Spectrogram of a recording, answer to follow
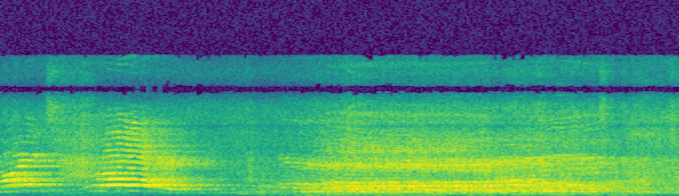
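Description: A high voice calls out and falls in pitch within the first second. Then several voices sing together on a held, wavering note for about two seconds.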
